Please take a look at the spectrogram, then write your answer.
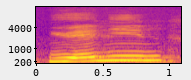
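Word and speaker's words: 原因: 그래서 원인, 발음 어떻게 해요? 유엔인.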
